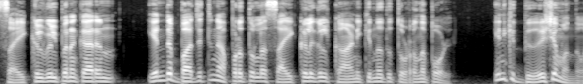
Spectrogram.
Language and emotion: Malayalam, angry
